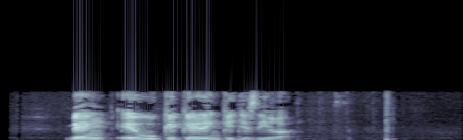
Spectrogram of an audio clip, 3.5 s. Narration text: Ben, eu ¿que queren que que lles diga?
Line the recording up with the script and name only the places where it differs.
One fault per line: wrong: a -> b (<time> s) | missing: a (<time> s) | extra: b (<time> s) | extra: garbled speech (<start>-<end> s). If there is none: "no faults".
missing: que (1.8 s)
